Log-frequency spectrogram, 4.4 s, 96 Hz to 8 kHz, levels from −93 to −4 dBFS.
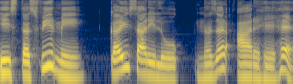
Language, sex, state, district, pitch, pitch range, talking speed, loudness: Hindi, male, Assam, Kamrup Metropolitan, 140 Hz, 130-170 Hz, 135 wpm, -16 LUFS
